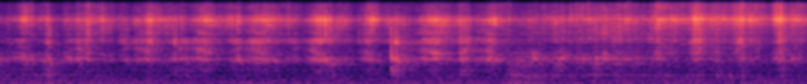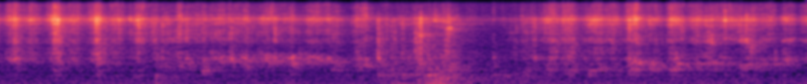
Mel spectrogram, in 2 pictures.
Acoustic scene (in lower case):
restroom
